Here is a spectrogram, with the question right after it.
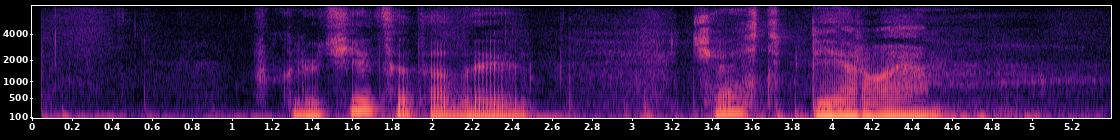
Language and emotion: Russian, sad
